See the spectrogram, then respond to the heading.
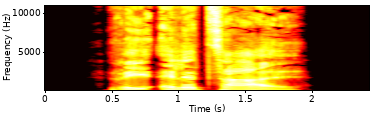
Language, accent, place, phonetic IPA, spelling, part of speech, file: German, Germany, Berlin, [ʁeˈɛlə ˈt͡saːl], reelle Zahl, phrase, De-reelle Zahl.ogg
- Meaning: real number (element of the real numbers)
